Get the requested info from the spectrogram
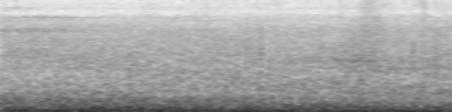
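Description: Steady low hum of a rooftop HVAC unit running.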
